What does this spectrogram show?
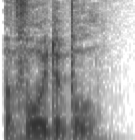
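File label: "avoidable", British English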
